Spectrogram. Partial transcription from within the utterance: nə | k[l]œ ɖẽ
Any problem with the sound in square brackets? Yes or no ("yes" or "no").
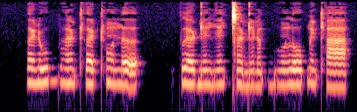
no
